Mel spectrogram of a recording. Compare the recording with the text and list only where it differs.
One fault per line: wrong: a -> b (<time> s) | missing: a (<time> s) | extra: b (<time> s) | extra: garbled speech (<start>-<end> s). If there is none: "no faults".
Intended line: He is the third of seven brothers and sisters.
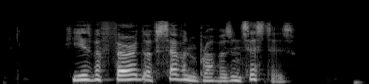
no faults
